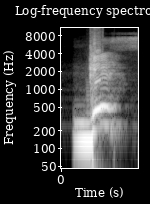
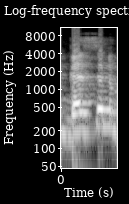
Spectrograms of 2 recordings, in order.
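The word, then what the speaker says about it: guess: பாருங்க இப்ப படிச்சு பாருங்க கெஸ் வருதுங்களா கெஸ்ஸ்தான் சில பேரு யூ ஆ சத்தம் போட்டு கெஸ்ன்னு படிக்கிறாங்க அது தப்புங்க கெஸ் ஜி இ எஸ்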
